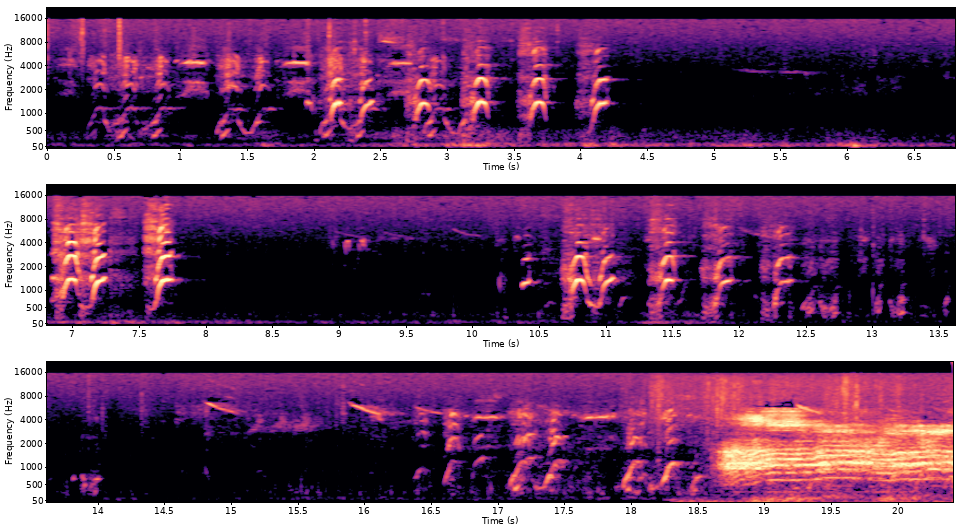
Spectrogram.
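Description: Plains zebra barking: bouts of short, sharp, yelping calls a few a second, repeated several times. Near the end a louder, continuous sound takes over.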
